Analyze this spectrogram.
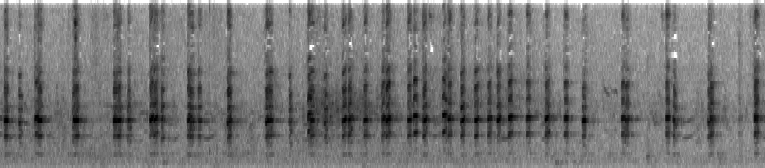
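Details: Black-winged stilt calling: a steady stream of short, sharp, nasal yelping notes, about two or three per second, some in quick pairs, continuing throughout with a low background hum.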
